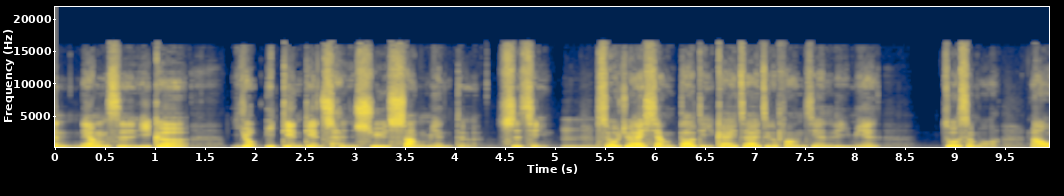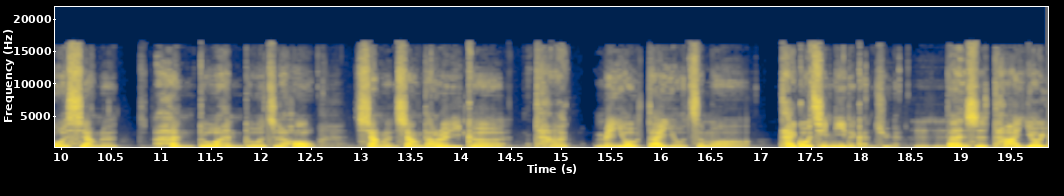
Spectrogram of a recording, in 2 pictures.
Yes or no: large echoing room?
no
